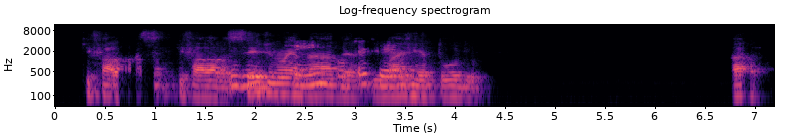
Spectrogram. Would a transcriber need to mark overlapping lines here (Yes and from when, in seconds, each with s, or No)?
Yes, from 1.7 s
